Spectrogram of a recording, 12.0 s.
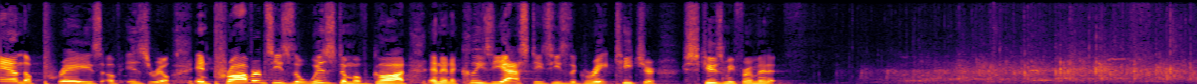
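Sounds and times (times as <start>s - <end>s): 
speech: 0.0s - 7.9s
audience applause: 8.4s - 11.9s.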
